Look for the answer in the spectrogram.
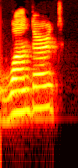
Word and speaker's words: wandered: But we've wandered. Também não vai pronunciar o último E. Então, do R, wandered. Já vai pro D.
